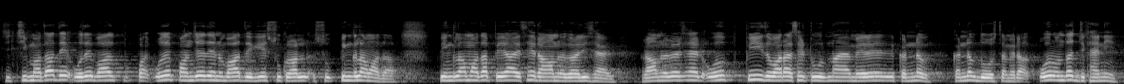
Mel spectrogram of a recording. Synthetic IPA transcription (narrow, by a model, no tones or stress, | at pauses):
t͡ʃɪt͡ʃiːmat̪aːt̪eːʔoːd̪eːbaːd̪oːd̪eːpəɲd͡ʒeːd̪ɪnbaːd̪eɡeːsʊkɾaːlspɪ̃ŋɡlaːmãːt̪aː | pɪ̃ŋɡlaːmãːt̪aːpeːaːɪt̪ʰːeːɾaːmnəɡɾaːliːsɛːɖ | ɾaːmnəɡɾaːliːsɛːɖoːpiːd̪əbaːɾaːseːʈuːɾbənaːjaːmeːɾekənːəʋkənːəbd̪oːst̪ɛːmeːɾaːoːɾʊnd̪aːd͡ʒəkʰɛːniː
